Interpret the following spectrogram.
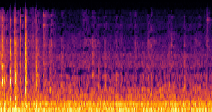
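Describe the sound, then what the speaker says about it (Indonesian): A short run of quick computer keyboard keystrokes at the start, a name being typed into a database, then the clicking thins out over a steady low hum, close and moderately quiet with no voices. "Maka di sini kita ketikkan rumah sakit."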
